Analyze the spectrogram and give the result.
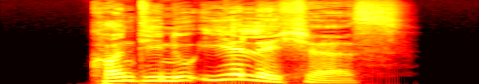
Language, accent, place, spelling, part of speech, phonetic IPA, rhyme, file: German, Germany, Berlin, kontinuierliches, adjective, [kɔntinuˈʔiːɐ̯lɪçəs], -iːɐ̯lɪçəs, De-kontinuierliches.ogg
- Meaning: strong/mixed nominative/accusative neuter singular of kontinuierlich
